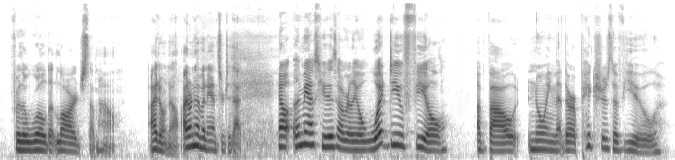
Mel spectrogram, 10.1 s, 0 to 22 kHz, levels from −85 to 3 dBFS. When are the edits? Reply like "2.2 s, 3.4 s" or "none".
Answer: none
